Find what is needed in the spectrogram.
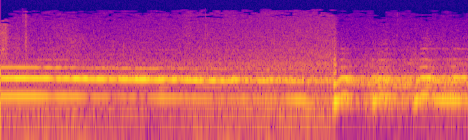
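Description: A man's wolf-like howl, held as one long note that sags slightly in pitch, breaking off near the end and starting up again.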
